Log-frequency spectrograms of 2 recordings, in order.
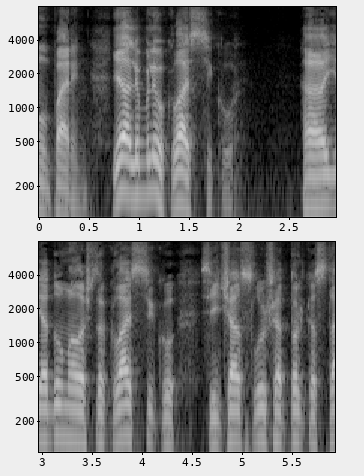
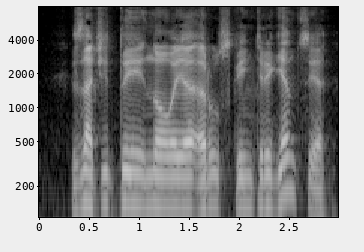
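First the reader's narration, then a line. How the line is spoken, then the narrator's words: Plain question. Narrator (Russian): спросила Яна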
